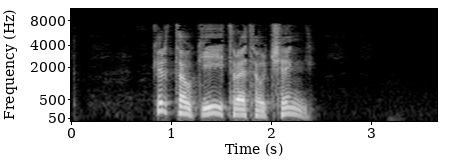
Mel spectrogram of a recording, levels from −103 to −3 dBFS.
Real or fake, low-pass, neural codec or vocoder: real; 7.2 kHz; none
